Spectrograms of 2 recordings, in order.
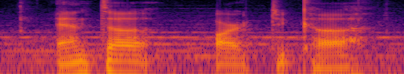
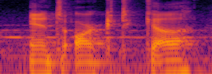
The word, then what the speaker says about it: Antarctica: whenever you say Antarctica, most people don't really pronounce the T in there. or no, not the T, the the C between the R and the T there because it's just such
